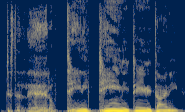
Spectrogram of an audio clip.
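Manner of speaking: put-on teeny rising high on the repeats, the middle teeny peaking loudest. Stretching how small the love is.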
